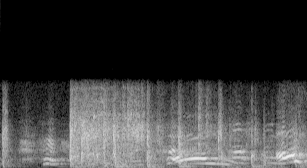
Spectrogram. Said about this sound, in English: I'm all right. I just tripped on one of Johnny's toys.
